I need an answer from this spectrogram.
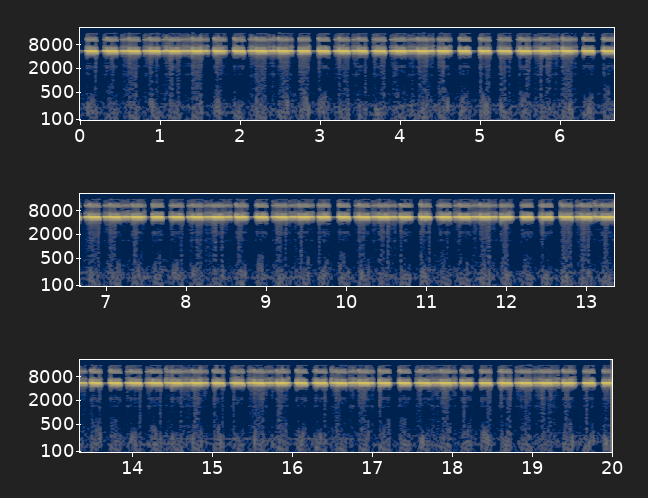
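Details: Continuous high, thin chirping from two crickets, rapid pulses packed closely together in an unbroken stream, sometimes blurring as the two insects overlap; no background noise, voices or music.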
